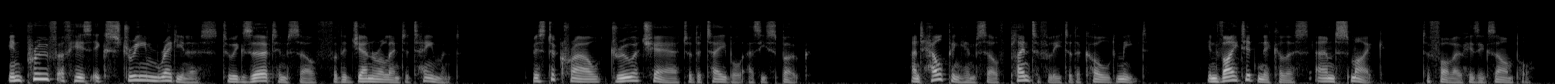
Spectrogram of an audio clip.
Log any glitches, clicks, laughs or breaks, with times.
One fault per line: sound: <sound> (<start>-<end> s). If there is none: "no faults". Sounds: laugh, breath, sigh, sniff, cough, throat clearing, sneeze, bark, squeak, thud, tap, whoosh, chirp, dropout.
no faults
